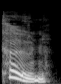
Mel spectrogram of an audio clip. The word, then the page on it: cone: British English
